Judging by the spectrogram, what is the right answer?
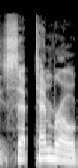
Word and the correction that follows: Septiembre: because I don't know how to say it in Spanish anymore. – Septiembre. – Septiembre is correct.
